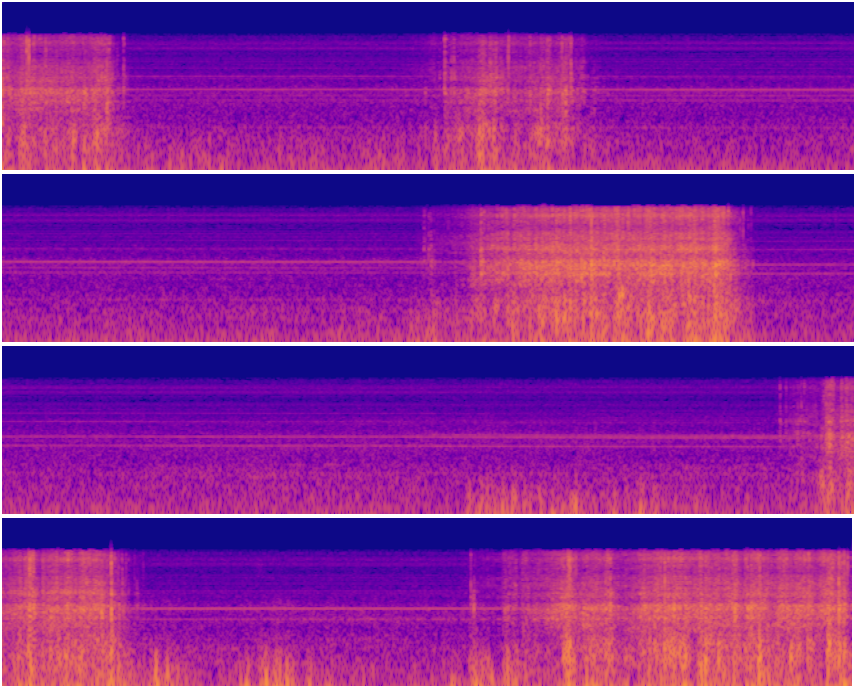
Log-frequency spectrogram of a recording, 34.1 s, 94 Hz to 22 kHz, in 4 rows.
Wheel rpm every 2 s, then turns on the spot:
20, 0, 10, 0, 0, 0, 20, 50, 0, 0, 0, 0, 10, 10, 0, 20, 40.
none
